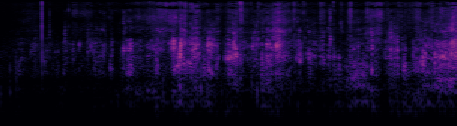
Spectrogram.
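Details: Dogs Jack and Bobby romp in a snowstorm, giving loud rough, noisy breaths and low growly play sounds in dense rasping bursts, with occasional sharp clicks.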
